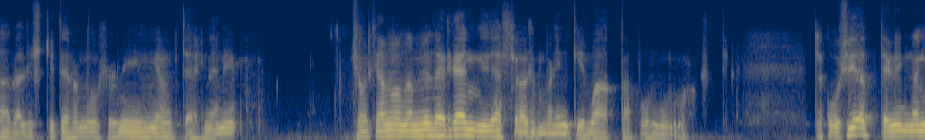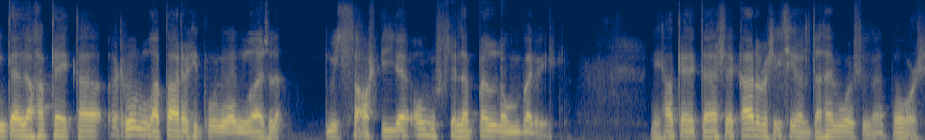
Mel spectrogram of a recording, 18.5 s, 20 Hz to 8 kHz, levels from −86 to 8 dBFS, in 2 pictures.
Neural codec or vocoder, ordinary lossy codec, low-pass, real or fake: codec, 16 kHz, 1 kbps, X-Codec, HuBERT features, trained on general audio; none; none; fake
